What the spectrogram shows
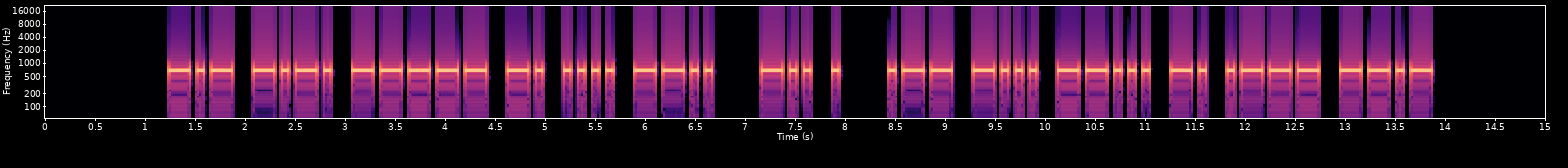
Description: Morse code, heard as a keyed tone, about 17 wpm, 700 Hz. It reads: KC0NHZ DE WB7NJQ
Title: USA Callsign DE Callsign - 6 Characters - 17wpm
